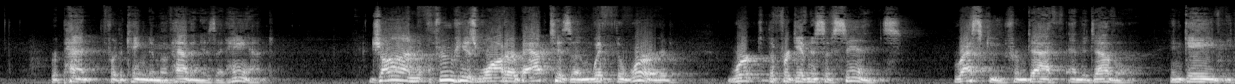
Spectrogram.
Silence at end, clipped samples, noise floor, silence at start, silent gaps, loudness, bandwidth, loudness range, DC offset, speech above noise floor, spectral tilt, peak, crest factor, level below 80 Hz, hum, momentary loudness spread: 0 s; under 0.1%; -41 dBFS; 0.5 s; none; -9 LUFS; 16 kHz; 4 LU; under 0.1%; 32 dB; -5.5 dB/octave; 0 dBFS; 10 dB; -36 dBFS; none; 10 LU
